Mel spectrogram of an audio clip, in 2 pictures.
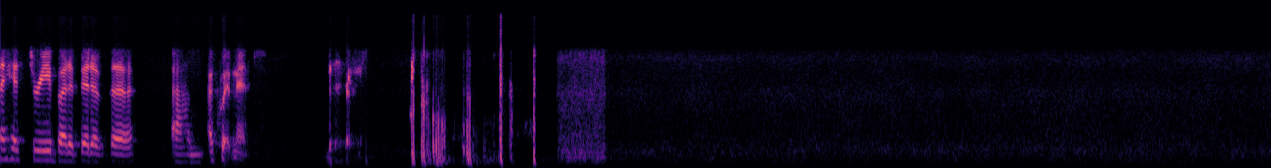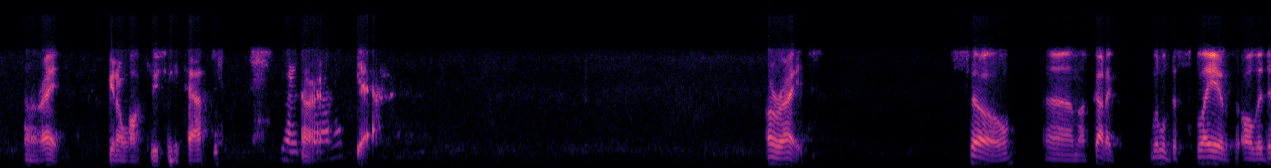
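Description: A woman speaks calmly through an online call, with short pauses.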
